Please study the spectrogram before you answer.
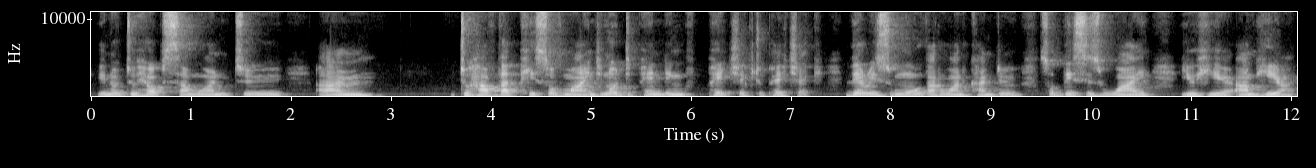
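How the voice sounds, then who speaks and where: Woman from Malawi introducing herself. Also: low voice. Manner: warm, faith-filled, uses "you know" often. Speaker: guest mentor. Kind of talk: self-introduction on livestream.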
